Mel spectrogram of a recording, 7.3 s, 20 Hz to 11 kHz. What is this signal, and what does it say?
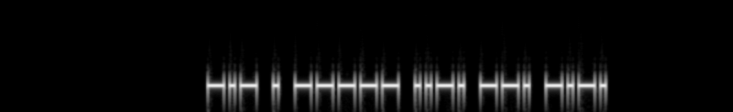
Morse code, heard as a keyed tone, about 22 wpm, 700 Hz. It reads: KE0FGC
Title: USA Call Signs - 6 Characters - Repeated 3x - 22wpm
